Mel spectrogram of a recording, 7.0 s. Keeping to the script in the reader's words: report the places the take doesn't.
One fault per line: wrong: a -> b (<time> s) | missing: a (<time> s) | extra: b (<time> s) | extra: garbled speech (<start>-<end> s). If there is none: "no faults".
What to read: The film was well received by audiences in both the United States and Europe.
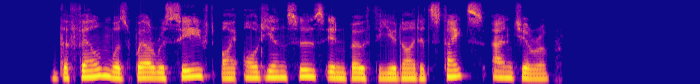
no faults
